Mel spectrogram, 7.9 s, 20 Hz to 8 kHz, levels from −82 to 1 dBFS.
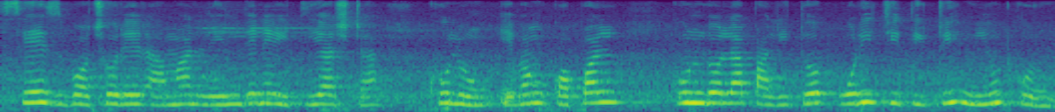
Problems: none marked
